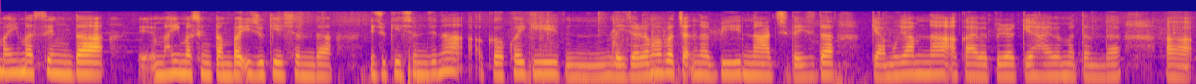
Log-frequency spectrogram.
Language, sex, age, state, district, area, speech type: Manipuri, female, 18-30, Manipur, Thoubal, rural, spontaneous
